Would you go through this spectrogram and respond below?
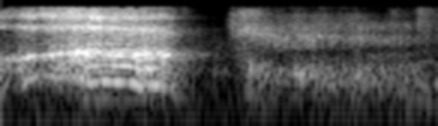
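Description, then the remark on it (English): A loud, rasping snore rattles for about a second, then after a short pause comes a softer, breathy hiss of an exhale that fades out. “Anytime you open that book, the snoring begins. Let the snoring begin.”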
